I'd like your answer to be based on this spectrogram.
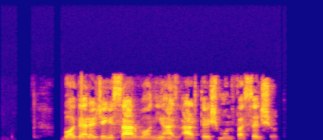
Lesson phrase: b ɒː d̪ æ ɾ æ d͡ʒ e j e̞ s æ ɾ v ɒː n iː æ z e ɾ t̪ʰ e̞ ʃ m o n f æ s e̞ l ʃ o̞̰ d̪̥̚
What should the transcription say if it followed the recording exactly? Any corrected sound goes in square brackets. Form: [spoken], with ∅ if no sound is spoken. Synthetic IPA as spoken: b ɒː d̪ æ ɾ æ d͡ʒ e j e̞ s æ ɾ v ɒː n iː æ z [æ] ɾ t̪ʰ e̞ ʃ m o n f æ s e̞ l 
